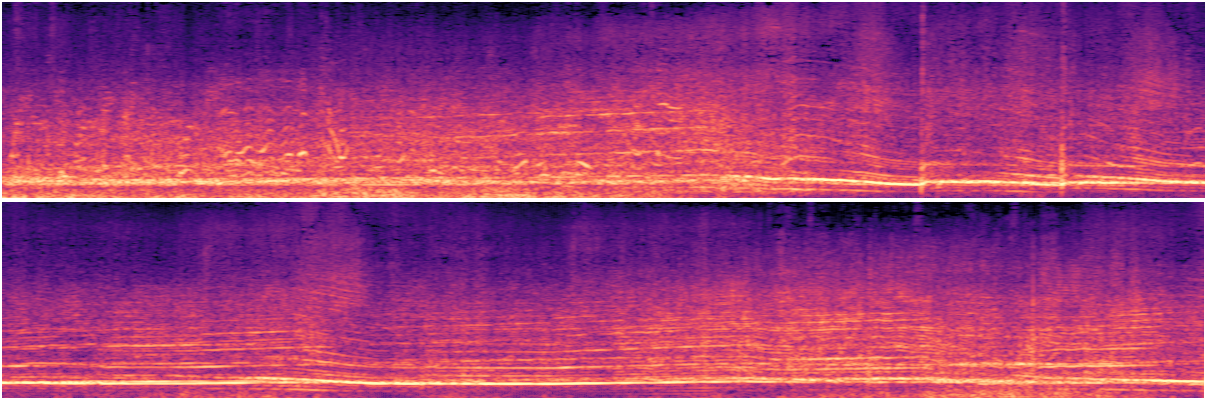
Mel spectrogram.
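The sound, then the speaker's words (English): Porsche GT race cars in a one-make race roar past on a track in a continuous loud engine drone. Its pitch dips and climbs again several times as the cars sweep by and shift. “These are all the same style of car. I mean, they're all the Porsche GTs. It's one class of race just for them. It's all about the drivers in this case. Here they come again.”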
